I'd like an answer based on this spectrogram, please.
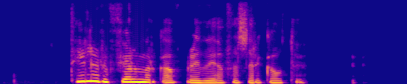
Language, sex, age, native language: Icelandic, female, 20-29, Icelandic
